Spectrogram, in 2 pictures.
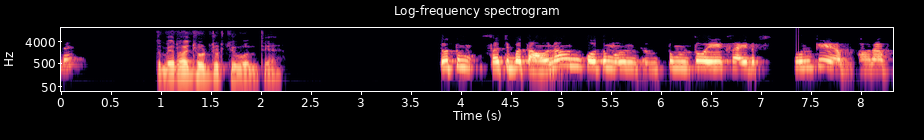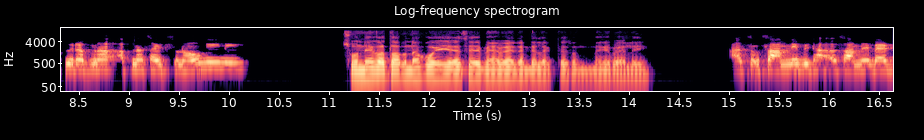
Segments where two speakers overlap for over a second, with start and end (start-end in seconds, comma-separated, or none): none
